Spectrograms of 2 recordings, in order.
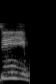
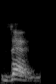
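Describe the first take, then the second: First: It is said the American way, as zee. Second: It is said the British way, as zed.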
